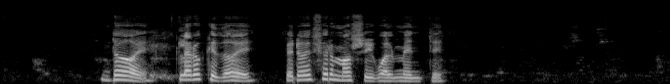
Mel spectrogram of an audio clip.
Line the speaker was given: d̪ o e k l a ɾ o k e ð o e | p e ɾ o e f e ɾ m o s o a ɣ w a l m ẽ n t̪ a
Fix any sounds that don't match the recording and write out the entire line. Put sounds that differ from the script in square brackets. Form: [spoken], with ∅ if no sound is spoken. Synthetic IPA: d̪ o e k l a ɾ o k e ð o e | p e ɾ o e f e ɾ m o s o [i] ɣ w a l m ẽ n t̪ [e]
